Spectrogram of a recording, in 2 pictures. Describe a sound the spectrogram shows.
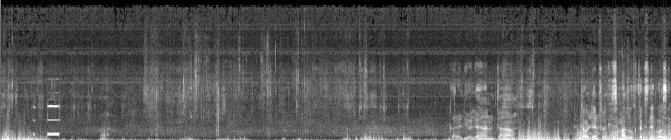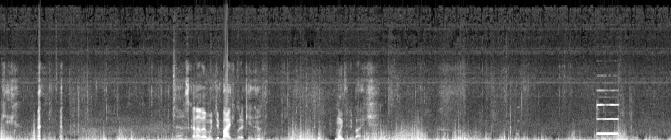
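A metal detector gives short electronic beeps.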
